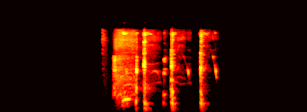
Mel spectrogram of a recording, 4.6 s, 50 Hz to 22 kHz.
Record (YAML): cough_length: 4.6 s
cough_amplitude: 28126
cough_signal_mean_std_ratio: 0.24
survey_phase: alpha (2021-03-01 to 2021-08-12)
age: 45-64
gender: Female
wearing_mask: 'No'
symptom_none: true
smoker_status: Never smoked
respiratory_condition_asthma: false
respiratory_condition_other: false
recruitment_source: REACT
submission_delay: 1 day
covid_test_result: Negative
covid_test_method: RT-qPCR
